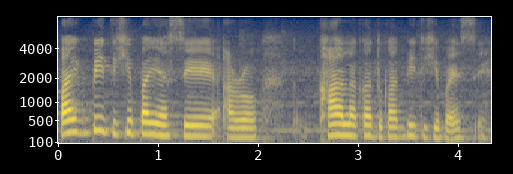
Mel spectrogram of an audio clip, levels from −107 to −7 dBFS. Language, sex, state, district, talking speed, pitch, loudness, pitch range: Nagamese, female, Nagaland, Dimapur, 110 wpm, 200 Hz, -21 LUFS, 175-215 Hz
